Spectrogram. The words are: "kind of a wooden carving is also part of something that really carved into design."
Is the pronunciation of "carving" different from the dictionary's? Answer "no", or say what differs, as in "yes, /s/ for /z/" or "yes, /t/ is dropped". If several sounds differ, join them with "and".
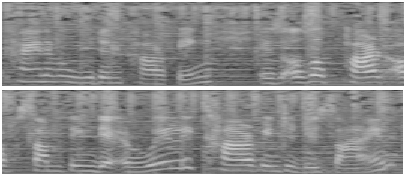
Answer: yes, /p/ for /v/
